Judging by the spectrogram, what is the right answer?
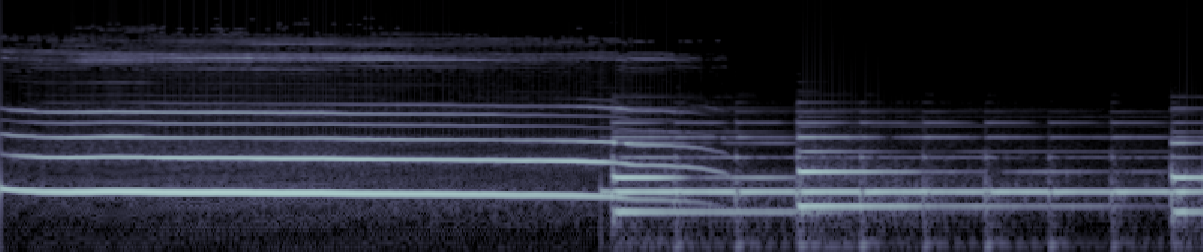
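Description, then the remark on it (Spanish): A Czechoslovakian wolfdog howls, one long steady note held for several seconds, then breaking into shorter wavering howls that overlap and shift in pitch, with no talking. “Te hablo del perro lobo checoslovaco.”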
